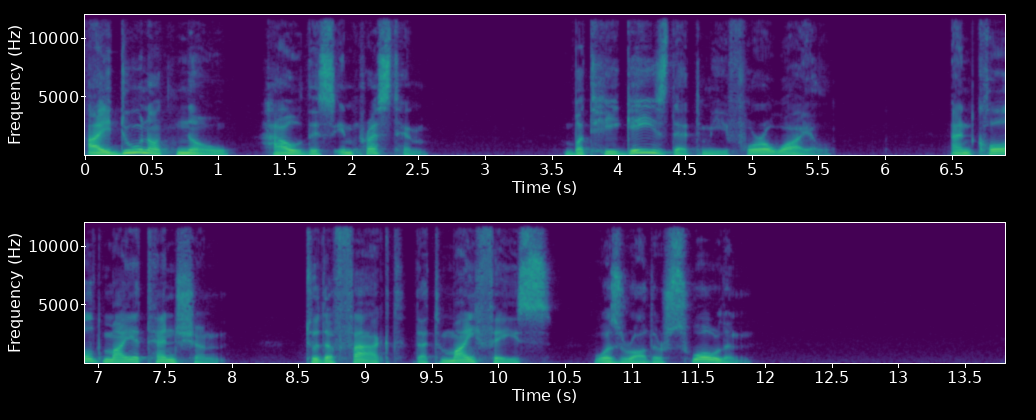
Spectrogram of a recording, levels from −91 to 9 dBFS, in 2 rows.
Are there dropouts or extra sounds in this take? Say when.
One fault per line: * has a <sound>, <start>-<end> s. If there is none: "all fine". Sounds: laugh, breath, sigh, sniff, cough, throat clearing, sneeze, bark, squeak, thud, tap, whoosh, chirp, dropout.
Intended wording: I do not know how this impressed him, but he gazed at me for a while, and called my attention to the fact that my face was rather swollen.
all fine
